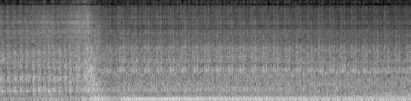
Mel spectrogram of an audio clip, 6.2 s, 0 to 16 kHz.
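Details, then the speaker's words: 7.3 Powerstroke diesel truck with a high-torque starter fitted 1.5 years ago, started cold after sitting 2 weeks. Brisk fast cranking about a second, then catches to even idle; starter healthy. "2 weeks of not starting at all, and you guys can hear how fast this starter still works."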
